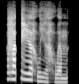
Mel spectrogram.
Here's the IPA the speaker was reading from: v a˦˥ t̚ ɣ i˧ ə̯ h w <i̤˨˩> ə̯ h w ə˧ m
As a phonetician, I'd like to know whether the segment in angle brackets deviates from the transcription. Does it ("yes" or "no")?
no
